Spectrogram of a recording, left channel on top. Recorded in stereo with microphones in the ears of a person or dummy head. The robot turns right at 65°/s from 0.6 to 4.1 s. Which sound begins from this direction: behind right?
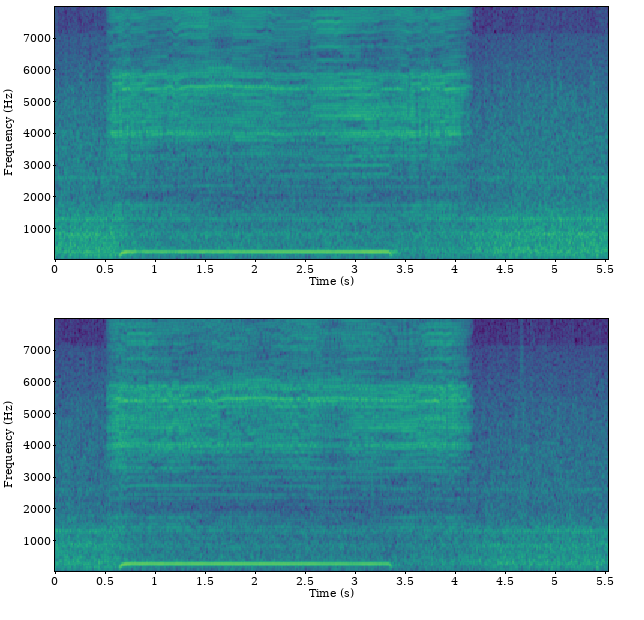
A phone buzzing, at 0.6 s.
